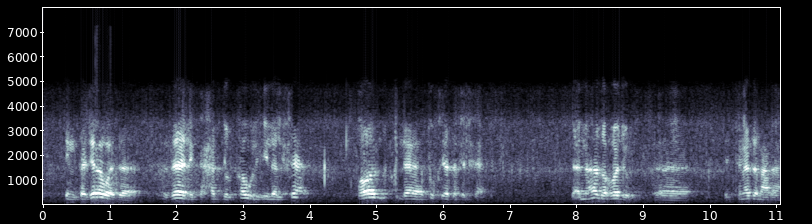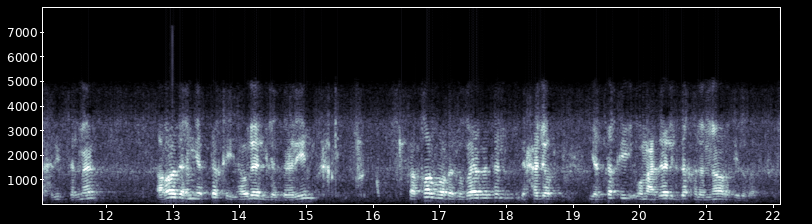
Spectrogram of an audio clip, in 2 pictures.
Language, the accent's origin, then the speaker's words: Arabic; Egypt; بعض الشباب عندنا في مصر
